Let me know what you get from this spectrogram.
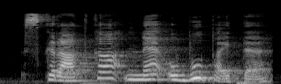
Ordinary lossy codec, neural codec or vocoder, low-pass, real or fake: MP3, 48 kbps; none; 14.4 kHz; real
